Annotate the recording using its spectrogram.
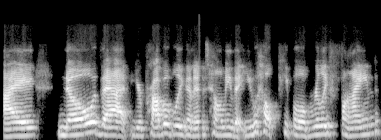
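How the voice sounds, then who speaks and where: A woman's voice: on the low side, fairly bright tone, lo-fi sound. A woman hosting a podcast, reading a guest introduction and then chatting enthusiastically. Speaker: podcast host. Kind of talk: podcast interview.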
